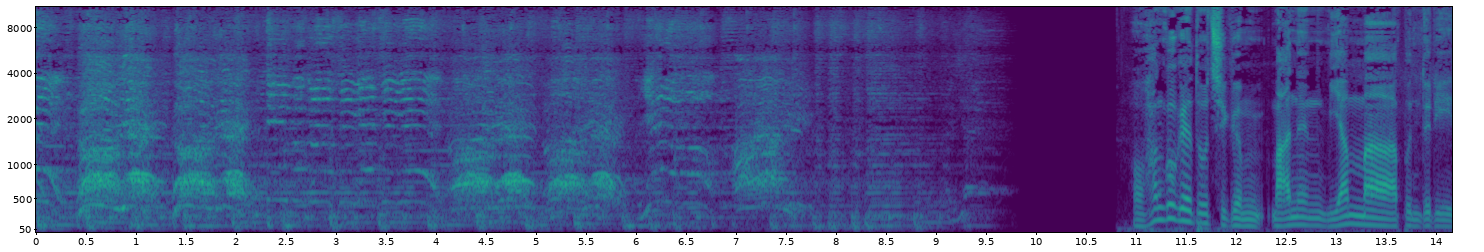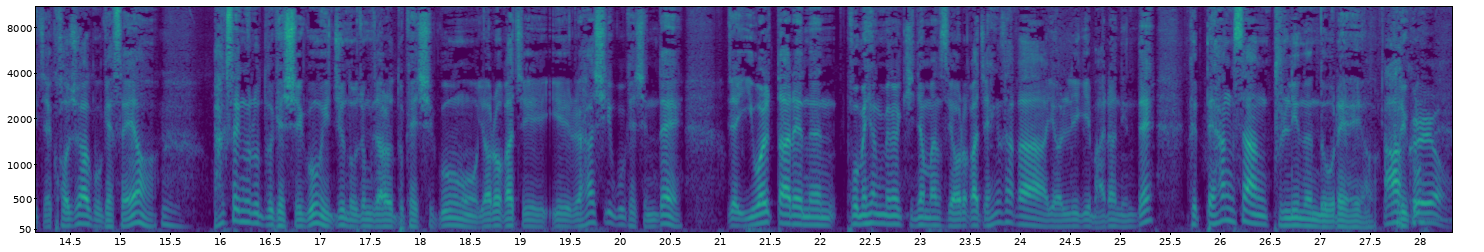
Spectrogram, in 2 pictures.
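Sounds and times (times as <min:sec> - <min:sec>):
protest rally crowd chanting slogans in a station square: 0:00.2 - 0:02.3, 0:03.9 - 0:07.8
speech: 0:11.0 - 0:28.3.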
